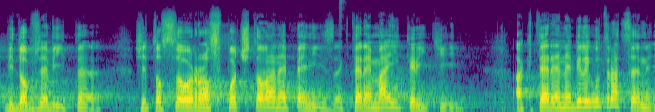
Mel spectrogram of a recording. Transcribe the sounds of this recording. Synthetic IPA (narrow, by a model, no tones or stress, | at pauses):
vɪdo̞br̝ɛviːt̪ɛ | ʒ̥ɛt̪o̞so̞wɾo̞spot͡ʃt̪o̞vanɛːpɛɲiːzɛkt̪ɛɾɛːmajiːkɾɪcḭ | ʔa̰kt̪ɛɾɛːnɛbɪlɪut̪ɾat͡sɛnɪ̰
